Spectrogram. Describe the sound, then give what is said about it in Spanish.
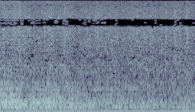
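Rain falls in a steady, unbroken wash of hiss across the whole clip, with a low rumble underneath and no voices. “Y sigue lloviendo. Parece que no va a parar nunca.”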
